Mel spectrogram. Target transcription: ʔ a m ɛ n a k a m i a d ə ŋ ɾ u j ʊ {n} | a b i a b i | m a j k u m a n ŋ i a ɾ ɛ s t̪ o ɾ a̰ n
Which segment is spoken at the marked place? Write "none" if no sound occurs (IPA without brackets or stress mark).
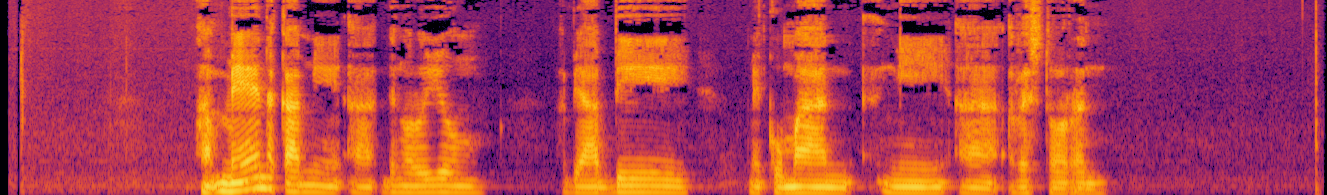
ŋ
